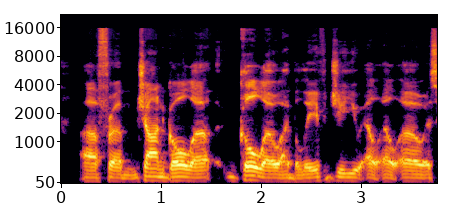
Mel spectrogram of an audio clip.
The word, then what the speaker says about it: Gullo: Gullo is how you say it.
